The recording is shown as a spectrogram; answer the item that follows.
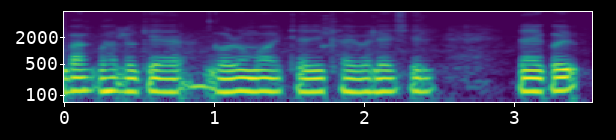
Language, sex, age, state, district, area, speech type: Assamese, male, 18-30, Assam, Golaghat, rural, spontaneous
